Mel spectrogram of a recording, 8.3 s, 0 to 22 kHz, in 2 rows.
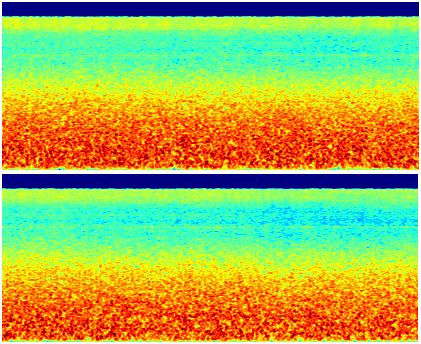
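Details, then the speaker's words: Omegasonics ultrasonic cleaner tank with power stepped down from 100% to 75%, 50% and 25%: a steady rushing-water hiss of cavitation, with sound and cavitation energy dropping at lower power, most clearly at 50%. Normal ultrasonic cavitation. "you could hear the the incremental drop from one hundred little lower at seventy five to fifty you could really hear the drop at fifty and then at twenty five"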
